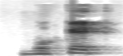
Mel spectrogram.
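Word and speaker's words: bouquet: ফুলের তোরাটাকে ইংলিশে কি বলে বুকে বা বুকেট যেটা বানান কি বুকেট উচ্চারণ কি বুকে বুকে বা ফুলের তোরার মত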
